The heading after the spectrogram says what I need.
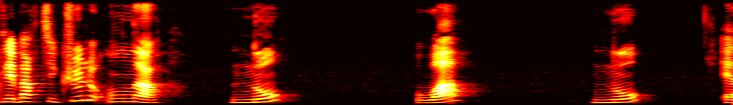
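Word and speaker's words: は: Le wa ici, c'est le thème de la phrase. Je vous rappelle qu'il s'écrit ha, il se prononce wa.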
